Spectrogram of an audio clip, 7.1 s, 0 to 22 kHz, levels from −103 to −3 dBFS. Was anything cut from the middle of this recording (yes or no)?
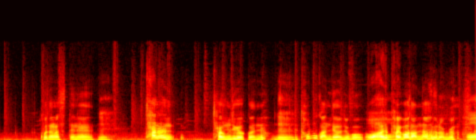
no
